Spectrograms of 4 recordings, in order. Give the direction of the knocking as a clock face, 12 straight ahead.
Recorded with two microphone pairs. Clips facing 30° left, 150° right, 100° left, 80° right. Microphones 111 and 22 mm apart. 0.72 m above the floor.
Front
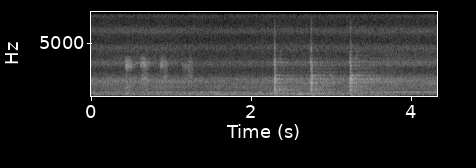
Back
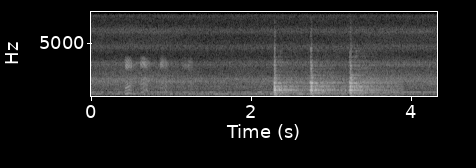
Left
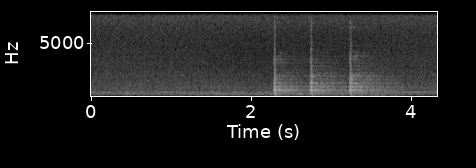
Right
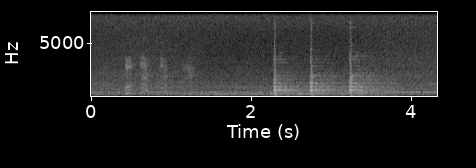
6 o'clock.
